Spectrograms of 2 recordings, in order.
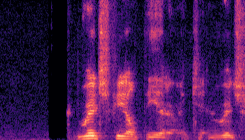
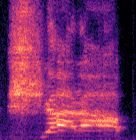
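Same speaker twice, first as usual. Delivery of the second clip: explosive shout, much higher; yelled; 4 dB louder than usual. Retold or imitated. Bandleader shouting down his singer. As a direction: bark it out like an angry bandleader. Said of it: "he yells at me".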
